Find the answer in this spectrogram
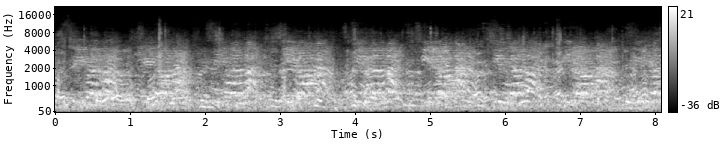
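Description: Crowd chatter: many people talking at once, overlapping voices with no single voice clear.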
